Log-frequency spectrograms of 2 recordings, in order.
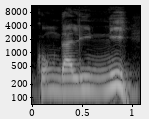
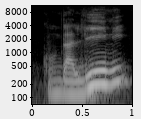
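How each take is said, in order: First: The stress falls on the final syllable. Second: The stress falls before the final syllable. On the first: The speaker calls it right. "O ideal é pronunciar esse I mais forte" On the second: The speaker calls it wrong. "é uma forma considerada menos correta de pronunciar"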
